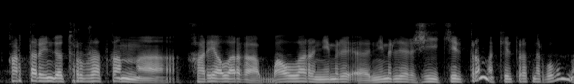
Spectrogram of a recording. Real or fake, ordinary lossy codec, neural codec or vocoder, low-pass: fake; MP3, 64 kbps; vocoder, 44.1 kHz, 80 mel bands, Vocos; 7.2 kHz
